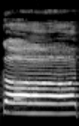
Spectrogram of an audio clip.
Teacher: आपने बोला क तो आप देख रहे हैं बाद में अ की ध्वनि आ रही है और अ है स्वर। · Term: व्यंजन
